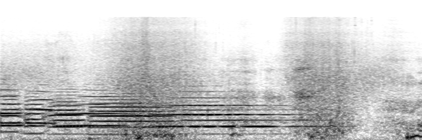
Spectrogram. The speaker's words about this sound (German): Das Meer habe ich mir anders vorgestellt.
